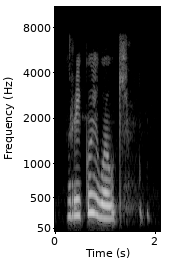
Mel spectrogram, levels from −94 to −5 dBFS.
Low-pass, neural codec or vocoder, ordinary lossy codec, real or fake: 7.2 kHz; none; MP3, 64 kbps; real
